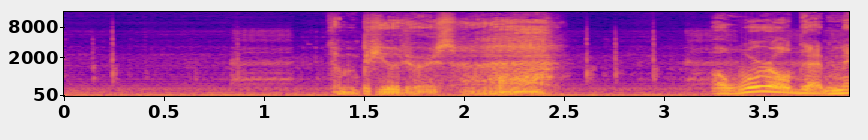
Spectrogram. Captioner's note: mechanisms tinkering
